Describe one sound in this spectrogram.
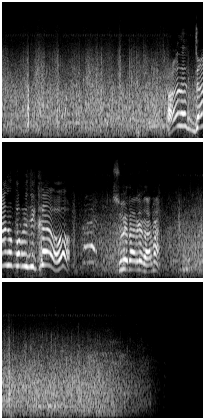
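A river flows nearby.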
